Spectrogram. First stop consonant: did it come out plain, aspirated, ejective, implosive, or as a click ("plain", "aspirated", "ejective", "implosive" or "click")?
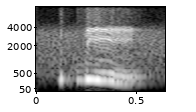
implosive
